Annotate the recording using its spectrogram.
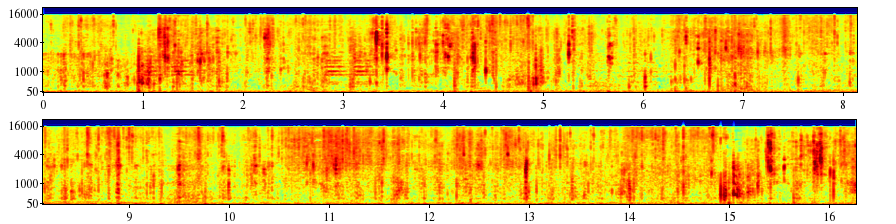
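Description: Crisp food crunches and crackles in close bites.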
